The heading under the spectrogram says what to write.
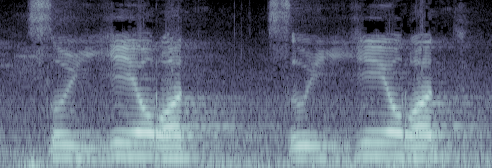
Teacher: یا کے نیچے بڑی حرکت ہے، بغیر کھینچے پڑھیں گے۔ را کو پر پڑھیں گے، را کے اوپر بڑی حرکت ہے، بغیر کھینچے پڑھیں گے اور را کو تا کے ساتھ ملا کر پڑھیں گے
